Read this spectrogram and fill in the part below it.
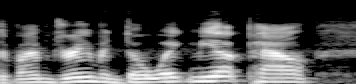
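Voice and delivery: ordinary talk, nothing marked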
